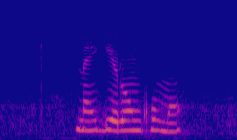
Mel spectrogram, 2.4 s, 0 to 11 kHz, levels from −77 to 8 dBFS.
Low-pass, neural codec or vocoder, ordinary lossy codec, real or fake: none; none; none; real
